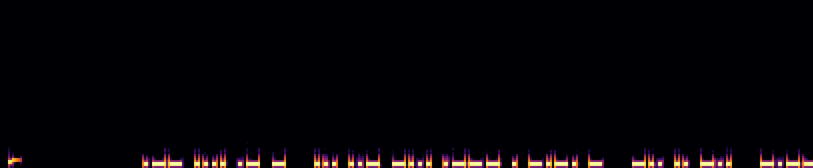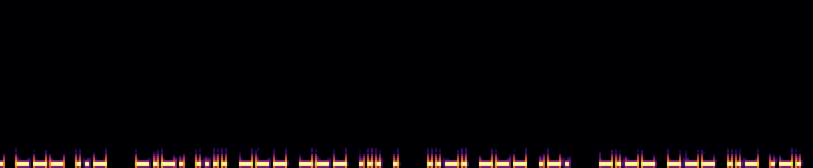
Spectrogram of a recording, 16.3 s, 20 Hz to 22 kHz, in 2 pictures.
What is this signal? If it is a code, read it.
Morse code, heard as a keyed tone, about 28 wpm, 700 Hz. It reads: WHAT SUBJECT DID YOU CHOOSE FOR YOUR
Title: Sentences from Top 1500 Words 28wpm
